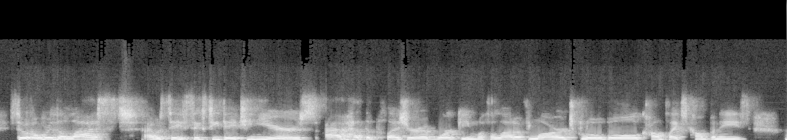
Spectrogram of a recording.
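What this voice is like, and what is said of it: Irish accent. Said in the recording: “you can probably detect from my accent, I am not a native Georgian. I'm originally from Ireland”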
